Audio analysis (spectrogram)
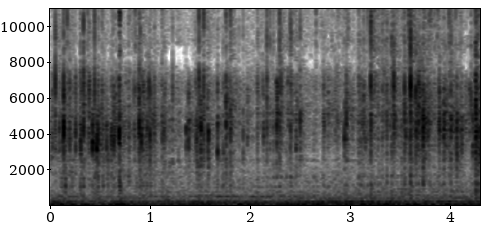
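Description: Whole cumin seeds sizzle in hot mustard oil in a kadai, a faint, even crackle and hiss with brief louder pops, heard alone without speech.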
